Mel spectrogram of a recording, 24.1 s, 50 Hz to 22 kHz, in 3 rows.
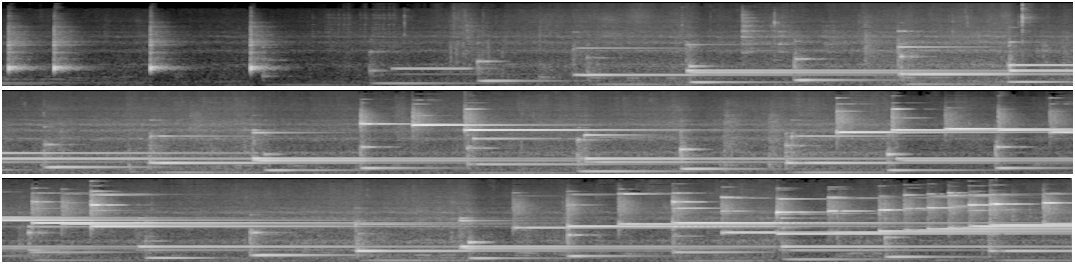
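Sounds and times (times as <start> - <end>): glockenspiel notes: 2.8 - 24.0
low ringing marimba notes: 2.8 - 24.0
long-held higher tones: 3.4 - 24.0.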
